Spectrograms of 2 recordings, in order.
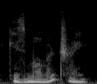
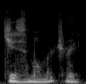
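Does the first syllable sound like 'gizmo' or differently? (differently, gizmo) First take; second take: gizmo; differently. First: The first syllable sounds like the start of gizmo. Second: The first syllable does not sound like gizmo. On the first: The speaker calls it right. "it's actually Giz as in Gizmo" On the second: The speaker calls it wrong.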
